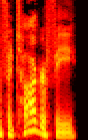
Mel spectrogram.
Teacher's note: in photography, that first O turned into a schwah. It became fu.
